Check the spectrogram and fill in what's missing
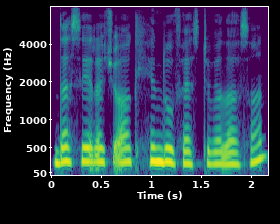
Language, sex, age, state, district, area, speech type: Kashmiri, female, 45-60, Jammu and Kashmir, Bandipora, rural, spontaneous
